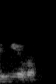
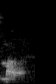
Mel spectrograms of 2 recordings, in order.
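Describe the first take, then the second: First: The U vowel is clearly sounded. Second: The U vowel is not sounded. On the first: The speaker calls it wrong. "I hate when you say Mueller" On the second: The speaker calls it right. "It's Mueller"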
